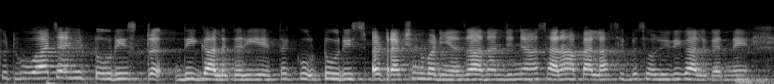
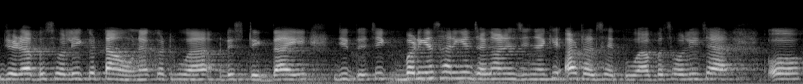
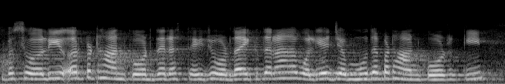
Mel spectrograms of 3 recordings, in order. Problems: background sounds at intervals, echo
